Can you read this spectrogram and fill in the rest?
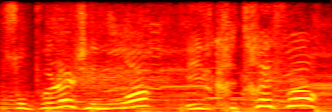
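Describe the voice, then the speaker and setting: A woman's voice: very high-pitched, animated, measured pace, over loud music. A woman voicing a kind, brave young male leopard cub in a cartoon dub, polite and eager. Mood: eager, helpful. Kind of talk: cartoon dubbing.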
